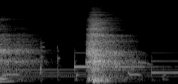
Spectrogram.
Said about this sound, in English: Why the heavy breathing? It was, first of all, so dramatic. First of all, it was there. You can't start like that. I was trying to be dramatic, and you ruined it.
